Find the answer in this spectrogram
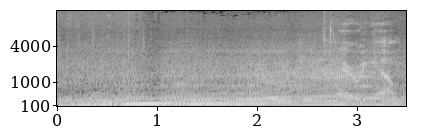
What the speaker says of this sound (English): So I need to drive this car for a day or two to get the transmission to realize that somebody with a pulse is behind the wheel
